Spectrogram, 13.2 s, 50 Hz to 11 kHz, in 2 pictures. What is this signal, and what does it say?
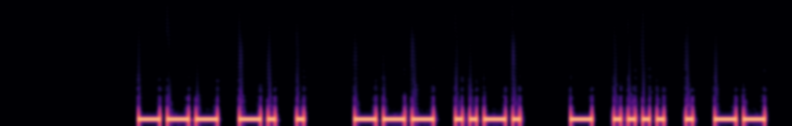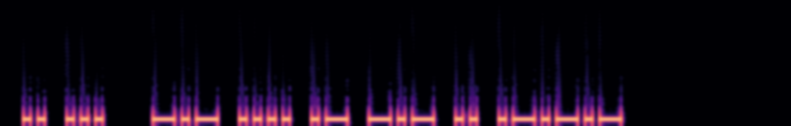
Morse code, heard as a keyed tone, about 20 wpm, 700 Hz. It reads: ONE OF THEM IS KHAKI.
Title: Additional Easy Phrases 20wpm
